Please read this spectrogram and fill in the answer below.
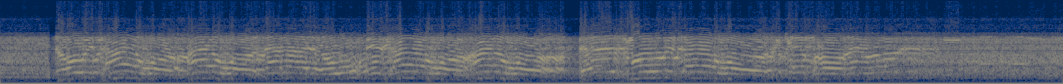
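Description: A voice received over a Galaxy CB radio, starting about half a second in and stopping near the end. It sounds thin and narrow over a steady hiss of static, and the words are hard to make out.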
